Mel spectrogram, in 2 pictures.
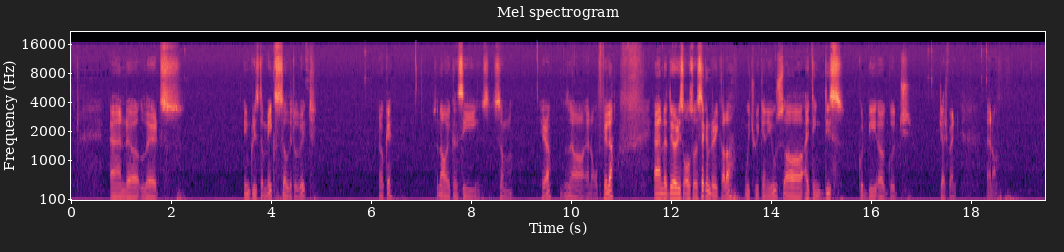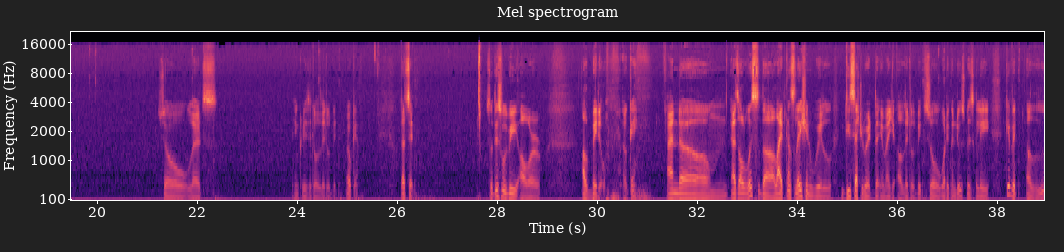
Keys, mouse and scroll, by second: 2.3-6.1 drag, 6.4 scroll up 1, 7.0 scroll up 1, 9.3-9.6 scroll up 1, 9.9 click, 10.6 scroll up 1, 11.2 click, 13.4-13.8 scroll up 1, 13.9 click, 17.2 click, 18.2 click, 19.9 click, 21.9-24.6 drag, 24.9-25.5 scroll up 1, 25.8 click, 26.5 scroll up 1, 27.0 click, 30.4 click, 36.8 click, 37.5 1, 37.8 ..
